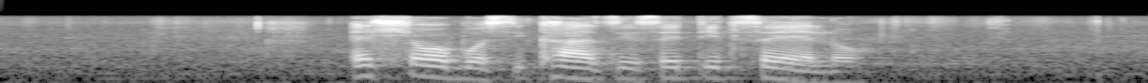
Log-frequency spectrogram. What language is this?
Swati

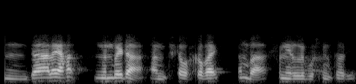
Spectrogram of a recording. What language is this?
Bodo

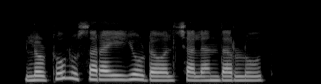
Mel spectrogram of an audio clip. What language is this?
Pashto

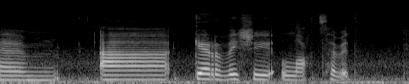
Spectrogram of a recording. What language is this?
Welsh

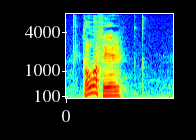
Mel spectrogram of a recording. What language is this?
Faroese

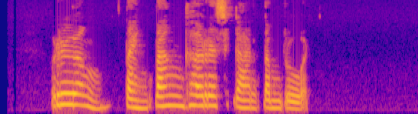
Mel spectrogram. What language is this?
Thai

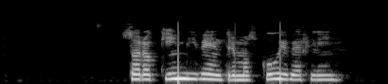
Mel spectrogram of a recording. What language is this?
Spanish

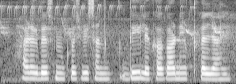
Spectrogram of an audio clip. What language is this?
Magahi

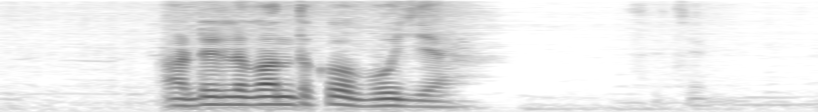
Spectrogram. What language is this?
Santali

